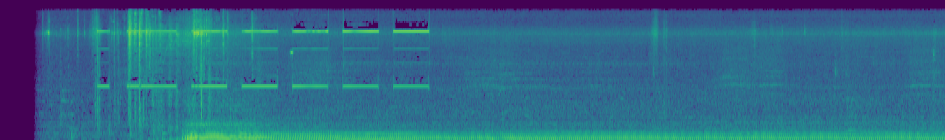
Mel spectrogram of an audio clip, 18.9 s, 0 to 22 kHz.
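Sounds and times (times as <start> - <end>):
dashboard chime beeping: 2.0 - 8.6
car engine starting and idling: 2.0 - 18.9.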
